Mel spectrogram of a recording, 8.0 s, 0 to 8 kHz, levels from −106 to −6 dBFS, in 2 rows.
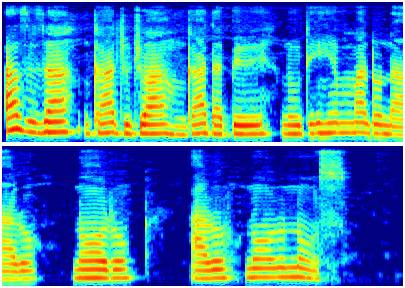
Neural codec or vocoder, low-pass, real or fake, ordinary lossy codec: none; 7.2 kHz; real; none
